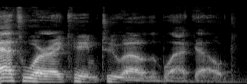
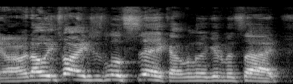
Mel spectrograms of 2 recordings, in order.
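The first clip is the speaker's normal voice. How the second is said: higher, louder, fast nervous reassurance; nervous friend covering; 6 semitones higher, 5 dB louder, faster than usual. Retold or imitated. Friend assuring the cops he's fine, nervously higher. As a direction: talk the cop down in a rush. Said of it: "It's like".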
